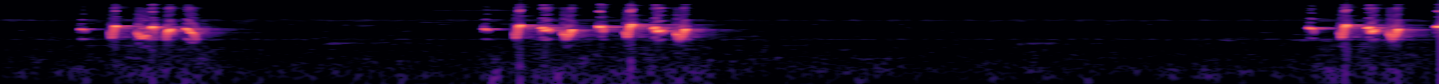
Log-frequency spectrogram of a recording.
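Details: Stripe-throated bulbul serving as a decoy, singing the double-style song for training young birds and luring wild ones. Three separate bursts of rapid, chirpy, rising-and-falling notes spaced about three to four seconds apart, with silence between.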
